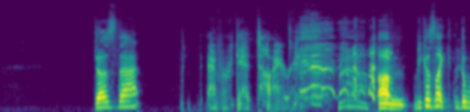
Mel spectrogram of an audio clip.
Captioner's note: laughs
